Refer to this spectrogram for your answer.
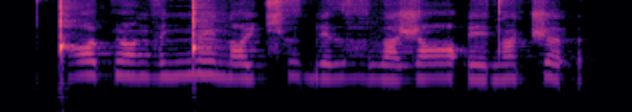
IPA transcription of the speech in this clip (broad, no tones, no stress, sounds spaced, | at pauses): ɡ͡ǃ ɑː kʷ ɑ̃ ŋ a̤ i̯ ŋ͡ǃ ẽ n ɑ y̯ t͡ɕʰ ə̤ b e ð a̤ v a ʒ ɑː ʔ e d ã t͡ʃ ə ʔ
